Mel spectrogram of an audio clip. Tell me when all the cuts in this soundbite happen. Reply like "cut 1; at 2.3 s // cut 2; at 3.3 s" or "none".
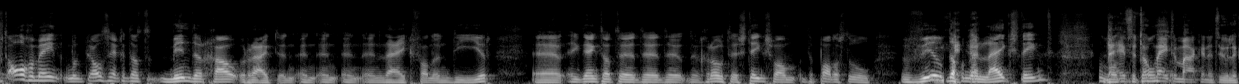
cut 1; at 9.4 s // cut 2; at 11.0 s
